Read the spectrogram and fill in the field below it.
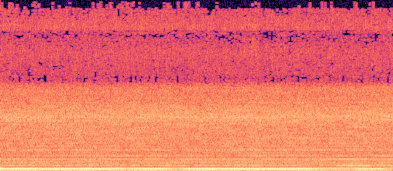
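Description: An underground train hums steadily.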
